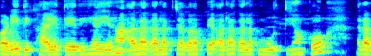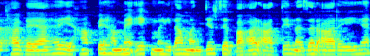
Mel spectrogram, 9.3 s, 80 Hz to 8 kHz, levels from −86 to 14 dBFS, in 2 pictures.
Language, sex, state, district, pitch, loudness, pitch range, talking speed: Hindi, female, Bihar, Saharsa, 170 Hz, -19 LUFS, 160-180 Hz, 180 wpm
